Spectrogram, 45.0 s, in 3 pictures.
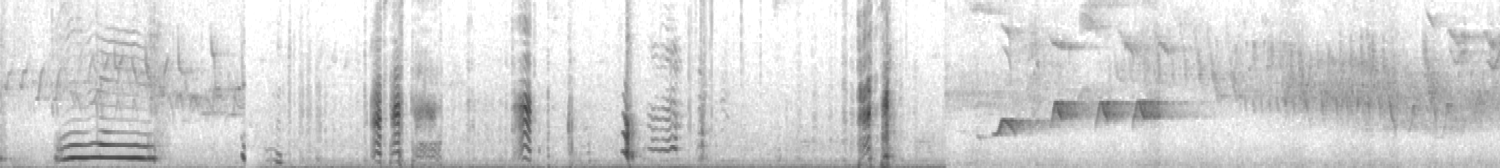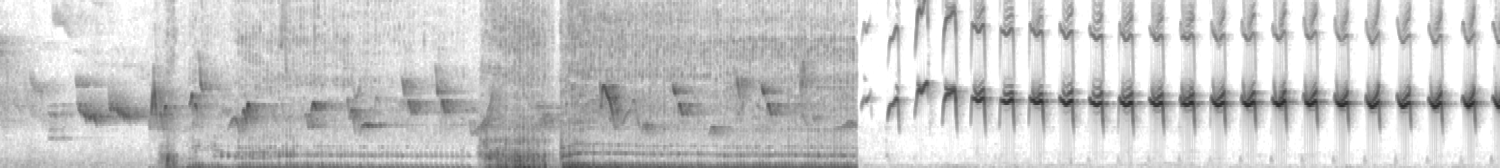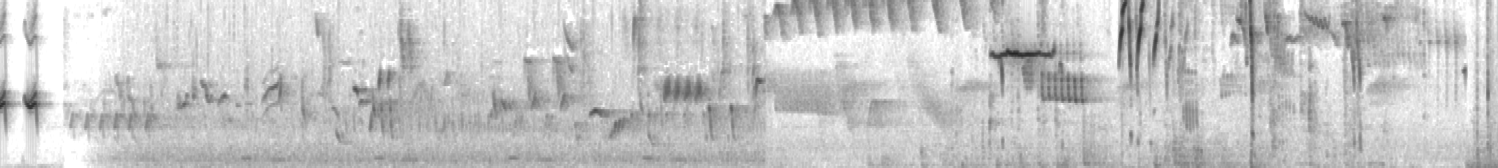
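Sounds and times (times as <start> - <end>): birds chirping: 16.5 - 23.6, 37.3 - 43.3
loud high repeated bird call: 23.6 - 30.5.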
